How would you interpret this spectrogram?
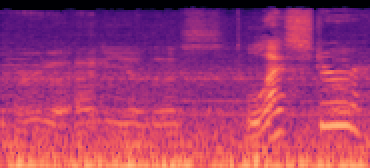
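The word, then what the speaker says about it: Leicester: of any of this leester the most difficult to pronounce town in all of Massachusetts Lester yeah exactly yeah uh it's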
